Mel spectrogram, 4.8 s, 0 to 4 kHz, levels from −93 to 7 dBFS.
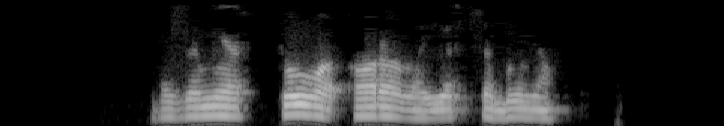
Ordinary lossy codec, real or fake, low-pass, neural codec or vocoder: MP3, 16 kbps; fake; 3.6 kHz; codec, 16 kHz, 2 kbps, FunCodec, trained on Chinese and English, 25 frames a second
